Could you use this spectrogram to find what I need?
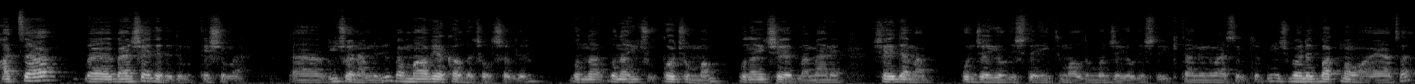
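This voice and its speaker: A man speaks at a fairly quick pace with a medium pitch. His voice is somewhat breathy, and his pitch varies in an ordinary way. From Turkey, Istanbul. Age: 40s. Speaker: former lawyer turned IT tester. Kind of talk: podcast interview.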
